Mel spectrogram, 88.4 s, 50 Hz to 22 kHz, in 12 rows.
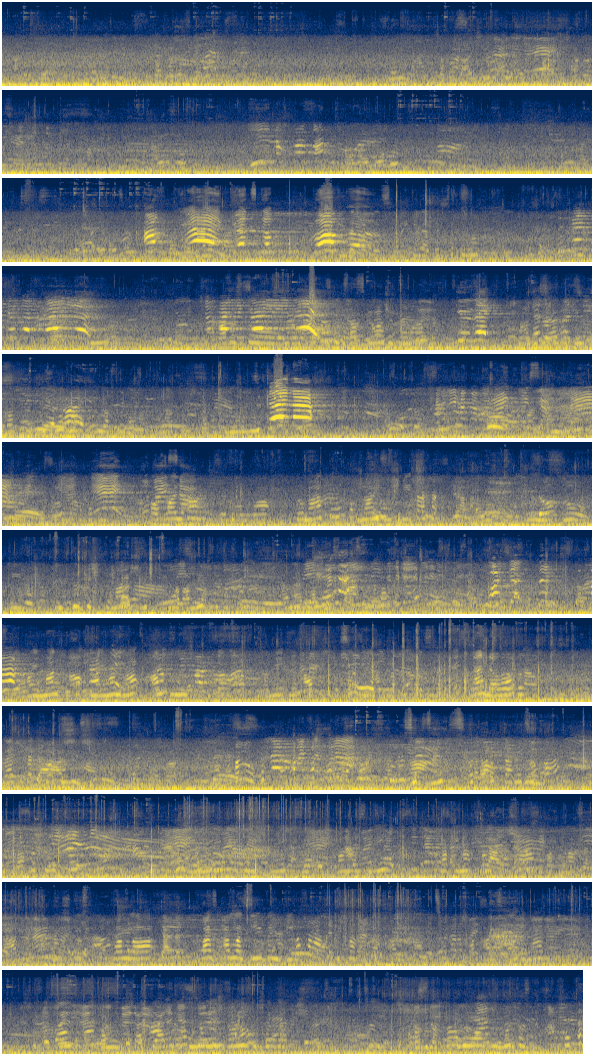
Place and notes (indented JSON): {
  "title": "essen, city park, playground",
  "date": "2011-06-09 22:51:00",
  "description": "At a children playground in the city park in the early evening in late spring time.\nProjekt - Klangpromenade Essen - topographic field recordings and social ambiences",
  "latitude": "51.45",
  "longitude": "7.01",
  "altitude": "100",
  "timezone": "Europe/Berlin"
}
